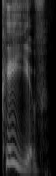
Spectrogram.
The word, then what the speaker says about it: Kyiv: Yes, I was born and raised in Kiev, and I pronounce it in the Russian way, not in the Ukrainian way. – Okay. – Because Kiev is the Russian way, and Kyiv is actually the Ukrainian way, and somehow in America it got morphed into something third, which is foreign to me.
